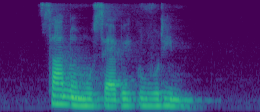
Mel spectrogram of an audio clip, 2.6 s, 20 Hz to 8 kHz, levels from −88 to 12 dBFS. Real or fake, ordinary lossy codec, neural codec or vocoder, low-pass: fake; none; vocoder, 44.1 kHz, 128 mel bands every 512 samples, BigVGAN v2; 7.2 kHz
